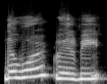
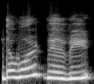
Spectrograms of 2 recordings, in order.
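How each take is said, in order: Both takes have the same delivery.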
